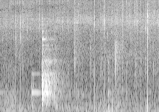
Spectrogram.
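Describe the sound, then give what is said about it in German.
Food frying and sizzling in neutral oil, a steady bright hiss broken by scattered clicks and scrapes of stirring, with one louder clatter near the start. “Aber soll auch gleich anfangen zu braten. Ne? Und da hast du auch wieder neutrales Öl genommen, ne? Dann nehme ich jetzt auch neutrales Öl.”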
